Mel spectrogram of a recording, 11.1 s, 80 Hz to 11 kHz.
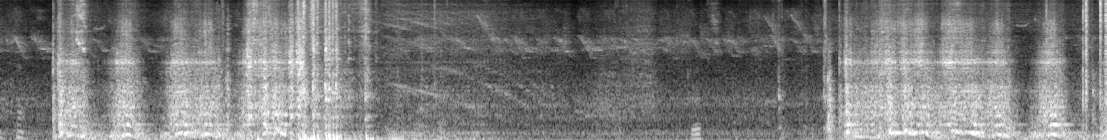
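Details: Dodge D300 slant six military truck, first start attempt after long storage, petrol in carb: starter cranking bursts, pause, then engine fires and runs rough and uneven; water leak at thermostat housing noted after.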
